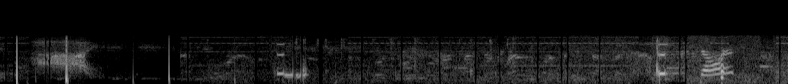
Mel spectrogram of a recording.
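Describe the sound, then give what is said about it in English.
Telephone keypad tones entering a room number followed by the pound key in a phone menu system: a series of steady, electronic dual-pitched beeps heard over a thin phone line, with sharp clicks and a faint noisy hiss underneath. “to join a room, enter the room number, followed by the pound key.”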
